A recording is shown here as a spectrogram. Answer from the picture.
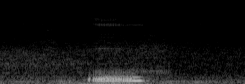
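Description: A short, low vocal sound about a second in, lasting about half a second.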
